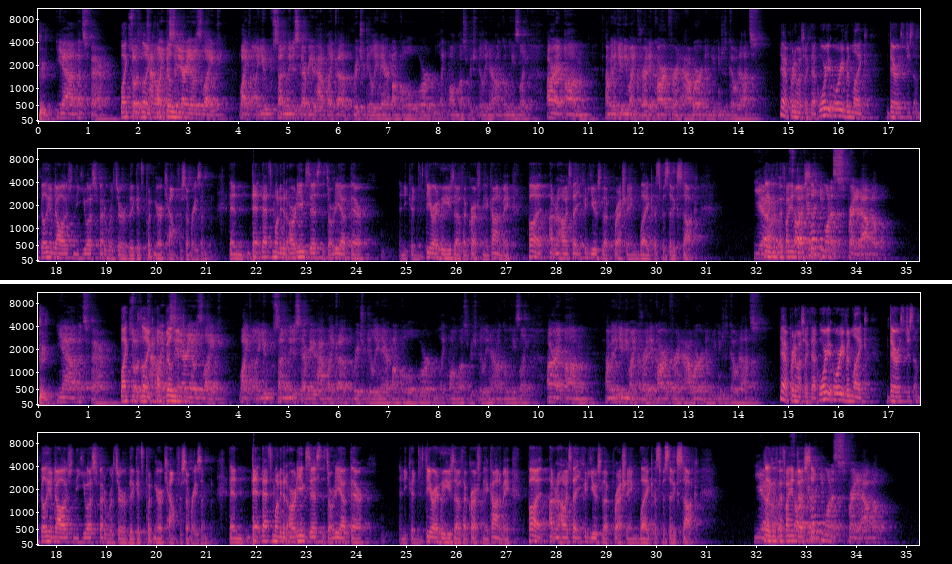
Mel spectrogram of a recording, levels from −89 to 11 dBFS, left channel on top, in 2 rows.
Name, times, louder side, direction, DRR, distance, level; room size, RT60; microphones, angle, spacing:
voice 1, 0.4-1.4 1.8-3.6 4.0-10.9 11.3-14.4 31.9-32.4 32.7-34.4, left 2 dB, 60° left, 0 dB, 6.6 m, -34 dB
voice 2, 1.6-2.9 14.8-16.5 17.0-24.1 24.8-31.1 32.1-33.2, right 3 dB, 25° right, 7 dB, 1.7 m, -31 dB
29.0 x 20.0 x 7.6 m, 0.82 s
head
